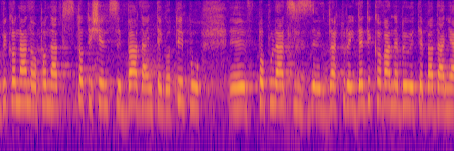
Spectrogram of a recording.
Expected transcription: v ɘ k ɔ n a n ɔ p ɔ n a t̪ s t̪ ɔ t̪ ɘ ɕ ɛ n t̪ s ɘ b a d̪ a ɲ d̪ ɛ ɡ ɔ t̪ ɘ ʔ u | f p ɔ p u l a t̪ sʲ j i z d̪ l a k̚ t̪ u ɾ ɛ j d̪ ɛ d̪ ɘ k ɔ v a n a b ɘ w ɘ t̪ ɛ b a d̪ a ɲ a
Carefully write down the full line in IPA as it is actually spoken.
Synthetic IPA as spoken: v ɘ k ɔ n a n ɔ p ɔ n a t̪ s t̪ ɔ t̪ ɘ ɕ ɛ n t̪ s ɘ b a d̪ a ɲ t̪ ɛ ɡ ɔ t̪ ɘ p u | f p ɔ p u l a t̪ sʲ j i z d̪ l a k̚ t̪ u ɾ ɛ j d̪ ɛ d̪ ɘ k ɔ v a n ɛ b ɘ w ɘ t̪ ɛ b a d̪ a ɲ a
